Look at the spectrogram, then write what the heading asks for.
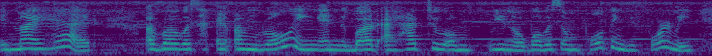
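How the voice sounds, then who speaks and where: Music plays in the background as a woman talks at a fairly quick pace. She has a high voice and an American accent. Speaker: faith vlogger. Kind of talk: casual testimony. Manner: hesitant, many fillers.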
